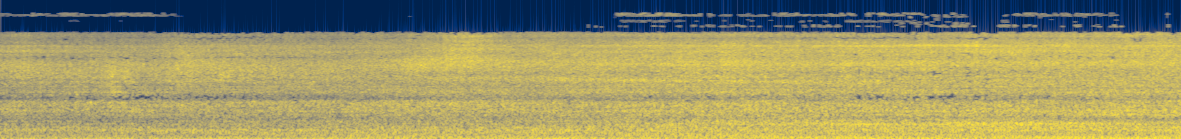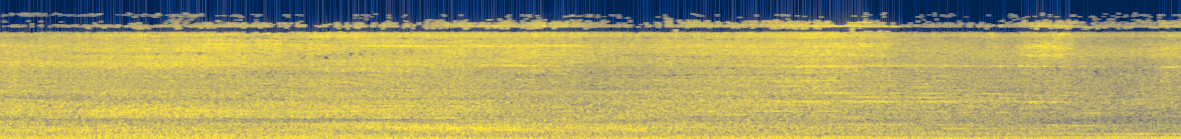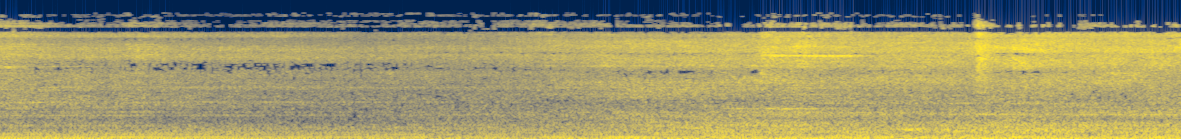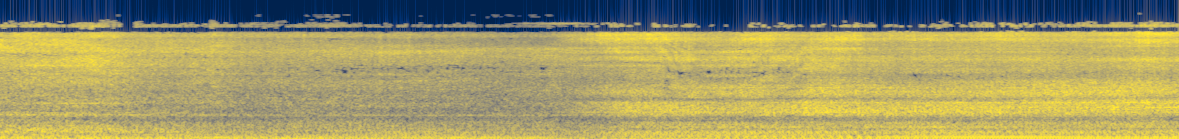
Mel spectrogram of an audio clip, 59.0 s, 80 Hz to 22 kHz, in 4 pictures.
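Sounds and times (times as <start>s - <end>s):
diesel locomotive engines droning: 0.0s - 59.0s
freight cars rolling on rails: 0.0s - 59.0s
hiss: 38.9s - 48.4s.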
